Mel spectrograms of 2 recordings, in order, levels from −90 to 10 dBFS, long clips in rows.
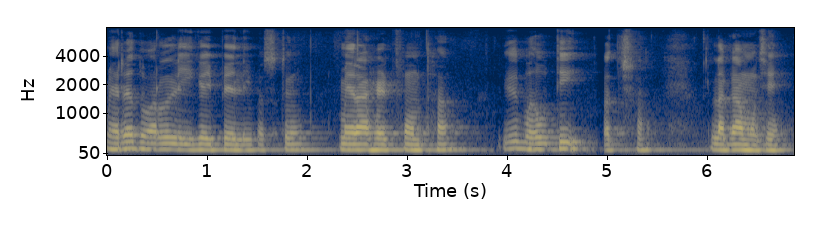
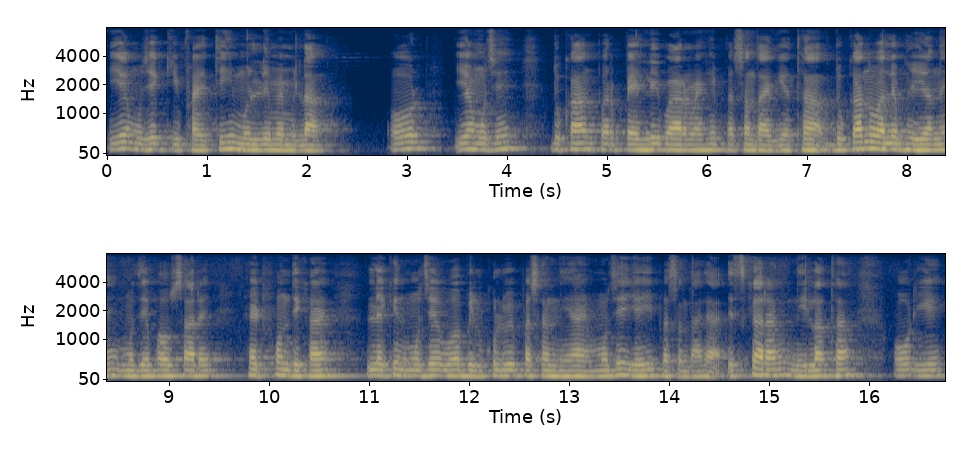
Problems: background sounds at intervals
